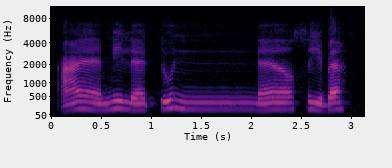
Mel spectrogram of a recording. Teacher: التام بغنة أنا هلاقي النون الساكنة في نهاية الكلمة الأولى و النون اللي أنا حدغم فيها بتبقى في بداية الكلمة الثانية وبنطقها نون مطولة بغنة · أيضا عليها شدة يعني معنى كده إن الإدغام هنا إدغام تام فباخد النون بتاعة التنوين أدخلها في النون الثانية وبلاقي إنها عليها شدة وبنطقها بنطقها بغنة تامة هنا بلاحظ إن · Term: الإدغام التام بغنة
